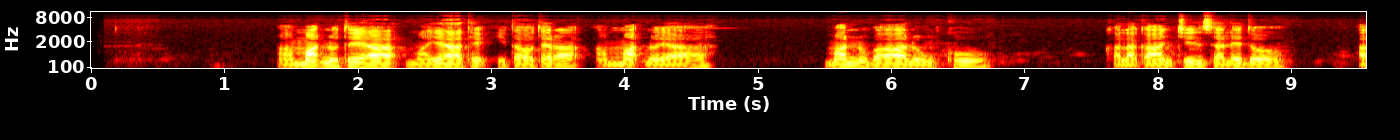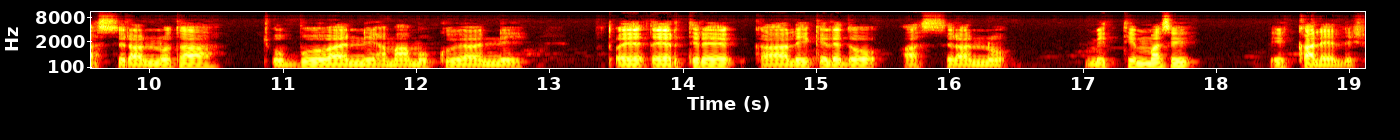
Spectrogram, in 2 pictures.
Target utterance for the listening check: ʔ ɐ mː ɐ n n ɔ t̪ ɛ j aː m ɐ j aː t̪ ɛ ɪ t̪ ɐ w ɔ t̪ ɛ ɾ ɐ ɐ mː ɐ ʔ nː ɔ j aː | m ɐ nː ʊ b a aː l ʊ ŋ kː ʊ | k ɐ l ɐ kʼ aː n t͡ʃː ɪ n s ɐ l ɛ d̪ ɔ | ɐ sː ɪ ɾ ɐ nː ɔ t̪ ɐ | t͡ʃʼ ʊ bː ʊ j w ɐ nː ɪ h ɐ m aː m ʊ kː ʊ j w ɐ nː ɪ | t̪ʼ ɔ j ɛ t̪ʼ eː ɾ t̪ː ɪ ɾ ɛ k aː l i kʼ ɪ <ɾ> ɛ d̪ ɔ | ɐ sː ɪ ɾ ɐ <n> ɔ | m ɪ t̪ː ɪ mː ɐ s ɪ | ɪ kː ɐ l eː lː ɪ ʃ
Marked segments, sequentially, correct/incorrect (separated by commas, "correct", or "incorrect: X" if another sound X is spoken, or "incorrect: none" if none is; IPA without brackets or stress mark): incorrect: l, incorrect: nː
